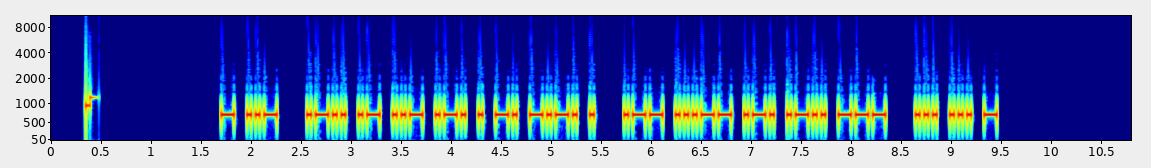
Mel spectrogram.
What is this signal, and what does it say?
Morse code, heard as a keyed tone, about 28 wpm, 700 Hz. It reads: TU LAURENCE W3RLO SST
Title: K1USN SST QSO Practice - 28wpm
